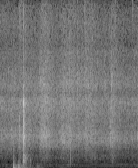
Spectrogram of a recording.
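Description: Peri peri chicken frying in a pan, a soft continuous sizzle with a brief stirring clatter near the start, quiet and close.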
